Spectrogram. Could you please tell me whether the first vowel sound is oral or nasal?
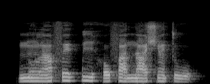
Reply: nasal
